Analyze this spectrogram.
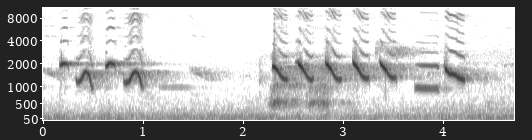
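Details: Energetic song of a male laughingthrush: two looping whistled notes, a pause, then five rapid down-slurred whistles in a row followed by a lower short note and a final slur, with a soft low hum behind.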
